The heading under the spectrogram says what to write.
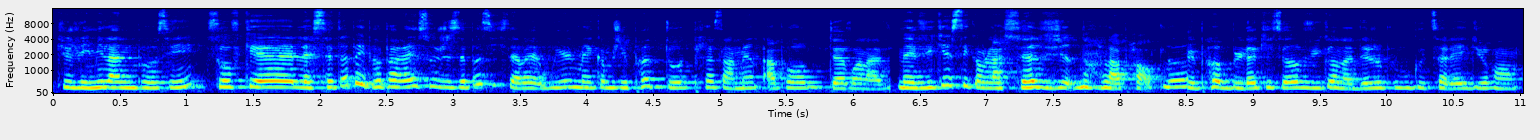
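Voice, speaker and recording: A young woman with a Quebec French accent, hoarse from a sore throat, chatting and rambling in a casual vlog with lots of fillers. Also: a little high, steady tone, fast talker, few pauses, mellow. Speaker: vlogger.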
